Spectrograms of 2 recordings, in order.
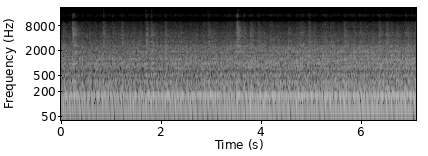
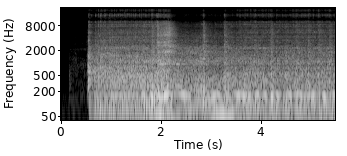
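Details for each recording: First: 1997 Sea-Doo XP 800 two-stroke, revived after years sitting with rebuilt carbs, after carb adjustment: fairly even quick idle burble about three and a half beats a second, no misses, no heavy white smoke; close to normal running. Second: 1997 Sea-Doo XP 800 two-stroke, first runs after several years sitting and rebuilt carbs: catches and settles into a low, uneven burble that sags and wavers; idle speed set a touch too low.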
